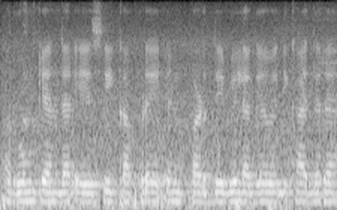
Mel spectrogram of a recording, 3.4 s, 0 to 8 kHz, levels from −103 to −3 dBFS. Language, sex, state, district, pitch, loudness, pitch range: Hindi, male, Chhattisgarh, Raipur, 130 Hz, -14 LUFS, 130-135 Hz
